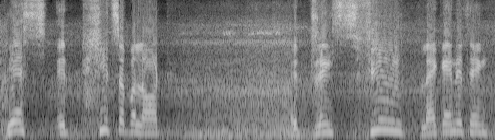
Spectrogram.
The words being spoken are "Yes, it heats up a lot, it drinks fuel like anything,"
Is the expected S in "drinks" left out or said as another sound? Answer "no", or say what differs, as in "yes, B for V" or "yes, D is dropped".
no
